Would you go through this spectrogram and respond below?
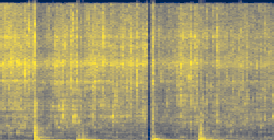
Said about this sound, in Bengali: এবার পেয়ারাগুলোকে ভালো করে জল দিয়ে ধুয়ে নেব।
